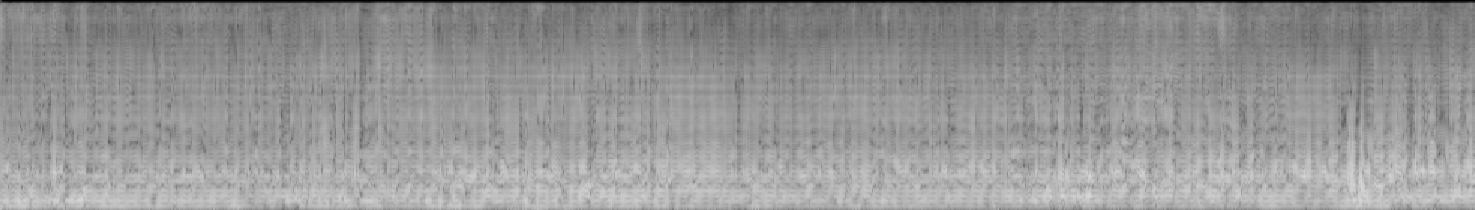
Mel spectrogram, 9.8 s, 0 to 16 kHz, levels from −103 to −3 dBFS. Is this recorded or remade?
remade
